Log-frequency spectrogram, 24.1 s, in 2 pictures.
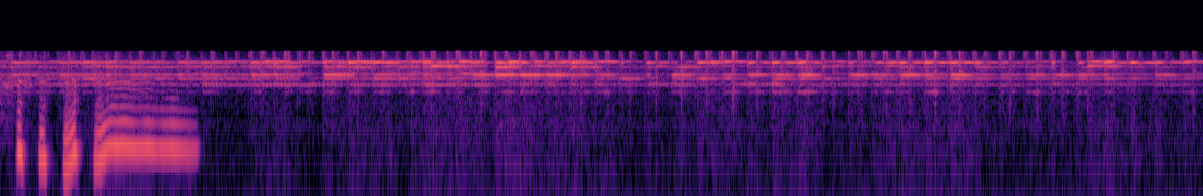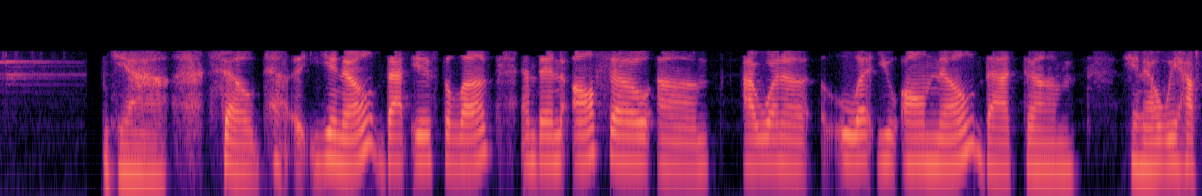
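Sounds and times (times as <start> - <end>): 
bell ringing: 0.0 - 12.9
speech: 0.2 - 2.2, 13.1 - 24.0.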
